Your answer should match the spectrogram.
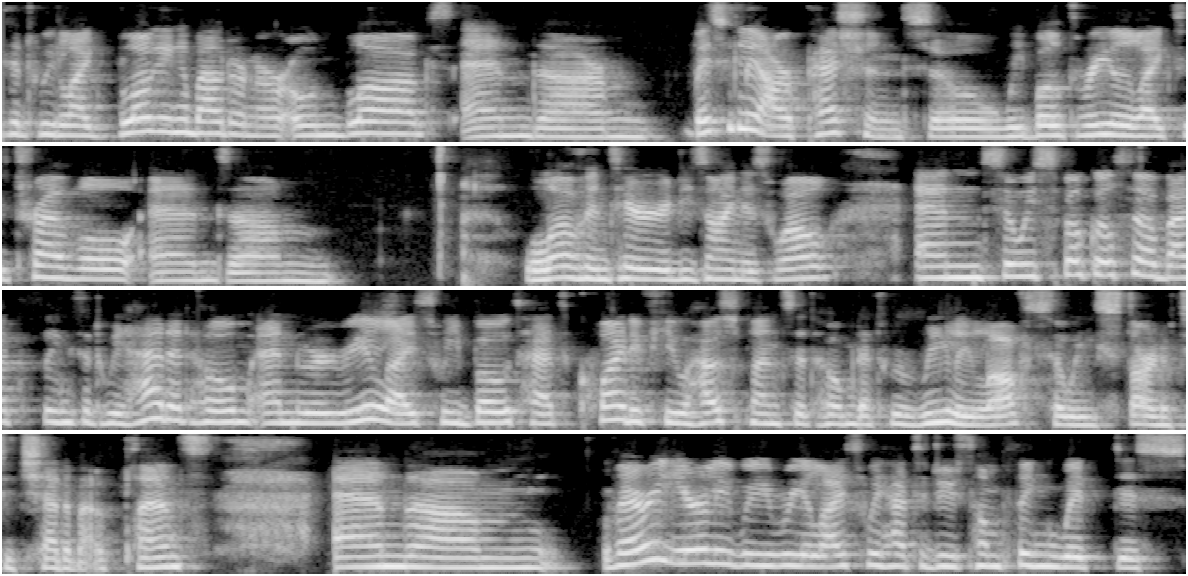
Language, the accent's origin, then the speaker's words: English; Netherlands; also born or lived in near Paris, France; now in France; I grew up in Holland and I've been living in France for over two decades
